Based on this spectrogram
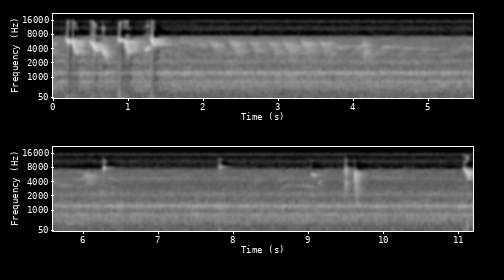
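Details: Saffron finch singing: a quick series of high sharp chirps over the first two seconds fading into softer repeated notes, then scattered single chirps, with steady electrical hum tones beneath.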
